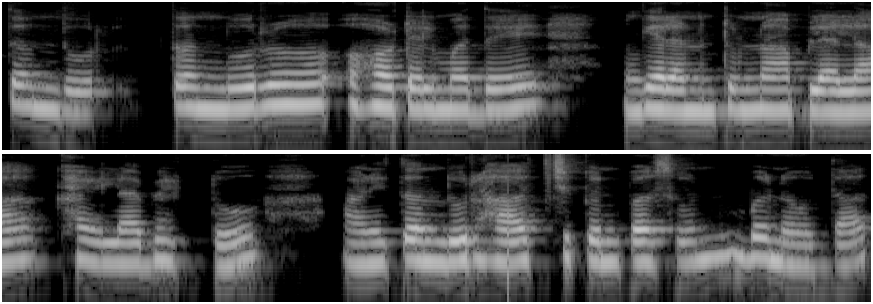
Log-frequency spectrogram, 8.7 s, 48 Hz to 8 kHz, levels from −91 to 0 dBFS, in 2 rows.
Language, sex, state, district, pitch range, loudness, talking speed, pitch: Marathi, female, Maharashtra, Pune, 190-210 Hz, -31 LUFS, 95 wpm, 200 Hz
